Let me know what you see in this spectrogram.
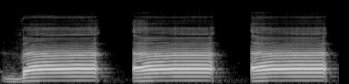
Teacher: अलीिफ का मखरज है जोफे दहन यानी मुंह का खला। मतलब मुंह की खाली जगह से अलीिफ की अदायगी होती है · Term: अलिफ मद्दा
